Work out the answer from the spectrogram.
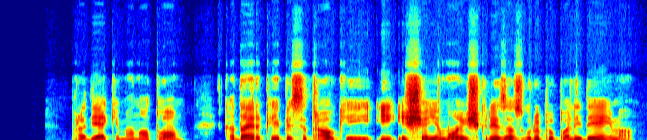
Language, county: Lithuanian, Vilnius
